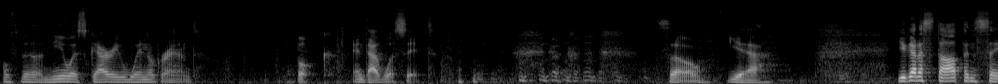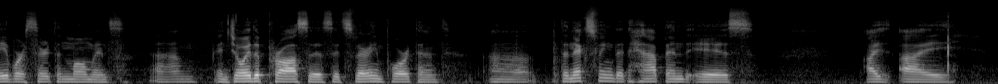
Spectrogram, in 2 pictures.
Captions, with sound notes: the newest Garry Winogrand book, and that was it. (class laughs) So, yeah, you gotta stop and savor certain moments. Enjoy the process, it's very important. The next thing that happened is I presented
